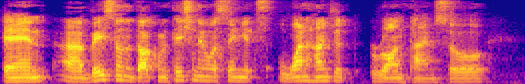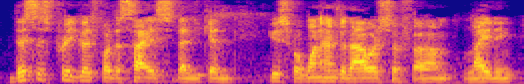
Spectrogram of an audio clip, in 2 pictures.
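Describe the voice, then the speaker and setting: A man's voice: medium pitch, steady tone, measured pace. A man reviewing a product in a casual, hands-on way, explaining step by step with some hesitation. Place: indoors at a desk.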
